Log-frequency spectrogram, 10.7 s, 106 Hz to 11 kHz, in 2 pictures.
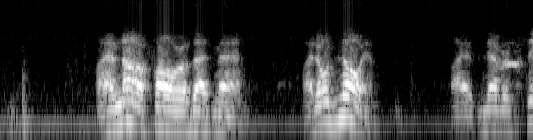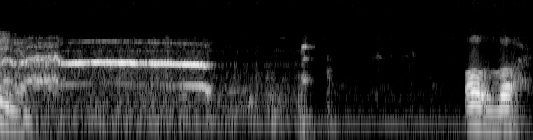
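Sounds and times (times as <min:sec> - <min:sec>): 
speech: 0:01.0 - 0:03.8, 0:04.5 - 0:06.0, 0:10.0 - 0:10.6
rooster crowing: 0:05.0 - 0:07.6.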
